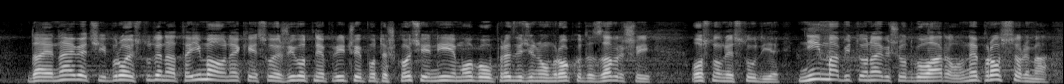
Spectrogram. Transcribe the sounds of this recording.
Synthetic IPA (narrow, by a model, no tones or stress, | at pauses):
d̪aje̞naːjʋe̞t͡ɕibɾo̞ːjst̪ud̪e̞naːt̪aimao̞ne̞ke̞sʋo̞je̞ʒiʋo̞t̪ne̞pɾiːt͡ʃe̞ipo̞t̪e̞ʃko̞t͡ɕe̞nije̞mo̞ɡoupɾe̞d̪ʋid͡ʑe̞no̞ːmɾo̞kud̪azaʋr̩ʃi | o̞sno̞ʋne̞st̪uːd̪ije̞ | ɲimabit̪o̞ːnajʋiʃe̞o̞d̪ɡo̞ʋaːɾalo̞ne̞pɾo̞fe̥so̞ɾima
